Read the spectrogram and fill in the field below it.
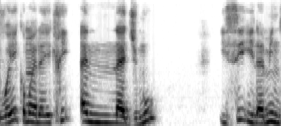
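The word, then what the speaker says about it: النجم: rendre définie, eh bien, on va pas prononcer le lam. On va supprimer le lam, mais on va doubler le nun. Ce qui va faire qu'on prononce plus le lam et on va dire an-najmu.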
